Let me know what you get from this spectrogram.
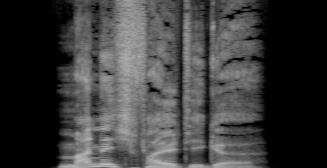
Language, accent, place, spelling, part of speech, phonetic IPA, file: German, Germany, Berlin, mannigfaltige, adjective, [ˈmanɪçˌfaltɪɡə], De-mannigfaltige.ogg
- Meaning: inflection of mannigfaltig: 1. strong/mixed nominative/accusative feminine singular 2. strong nominative/accusative plural 3. weak nominative all-gender singular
